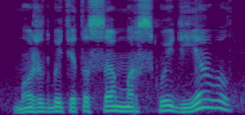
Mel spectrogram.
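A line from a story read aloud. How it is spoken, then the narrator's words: Quiet. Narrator (Russian): тихо проговорил матрос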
